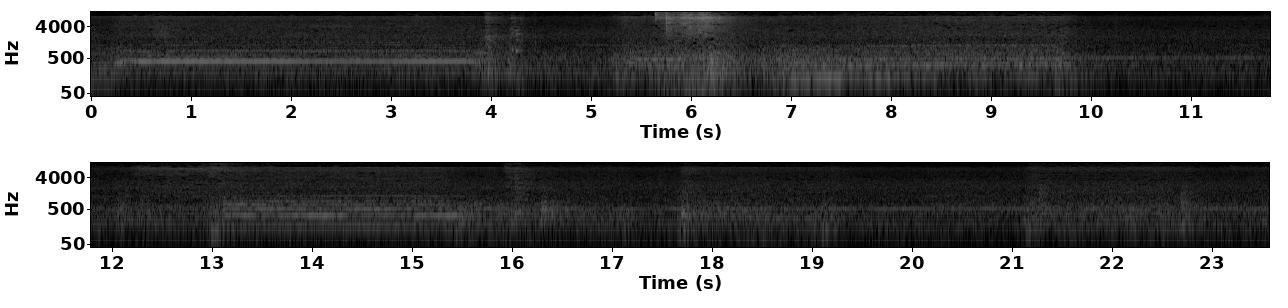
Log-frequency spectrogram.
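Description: Industrial machines hum and whine steadily in a large echoing hall.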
